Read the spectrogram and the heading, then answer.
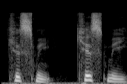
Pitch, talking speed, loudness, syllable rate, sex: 145 Hz, 190 wpm, -19 LUFS, 4.4 syllables/s, male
